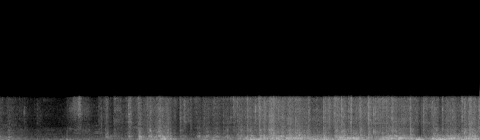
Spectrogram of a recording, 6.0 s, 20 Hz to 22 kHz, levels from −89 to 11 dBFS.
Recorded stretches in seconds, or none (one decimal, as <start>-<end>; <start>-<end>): 0.0-1.8; 5.4-6.0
